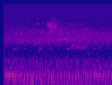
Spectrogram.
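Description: Wind on the phone's microphone outdoors, a steady low rumble, with faint indistinct sounds above it about a second in.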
